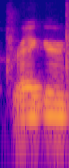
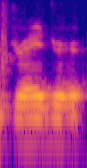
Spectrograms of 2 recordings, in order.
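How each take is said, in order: First: "Dreger" with a hard g, as DREG-er; first pronunciation attempt. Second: "Dreger" with a long ay, as DRAY-jer; alternative pronunciation attempt. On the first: Host unsure of player's name, trying "Dreger" with hard g. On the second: Host unsure of player's name, trying "Dreger" as DRAY-jer. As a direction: say "Dreger" with ay and a soft g. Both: Shown as a demonstration. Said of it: "I don't remember how to say it".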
